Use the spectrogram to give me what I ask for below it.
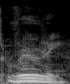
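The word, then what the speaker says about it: Ruaridh: It's Ruri. It's pronounced Ruri. How is that Ruri? It's a Scottish God word. Damn it. Let it play, would you? No way! No! I refuse! Really? It's a Scottish name.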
